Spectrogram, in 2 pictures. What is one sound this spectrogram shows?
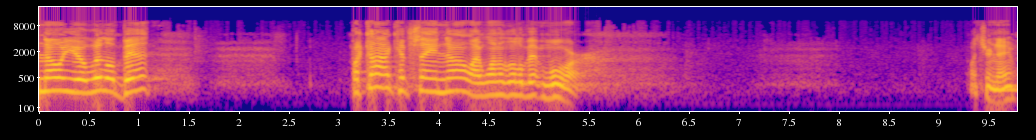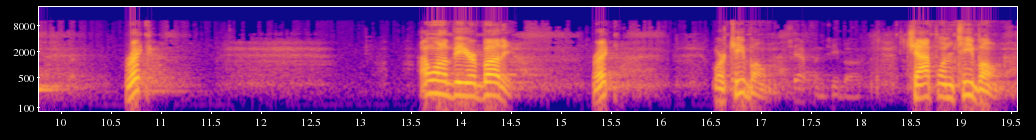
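A middle-aged man speaks with animation through a microphone, echoing slightly in a large room.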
